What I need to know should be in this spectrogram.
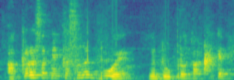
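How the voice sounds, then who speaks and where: A young Indonesian woman with a Jakarta slang accent talks fast in a mid-range voice, telling a story as a guest in casual conversation. She's animated and acts out quotes in a raised voice, recorded in an echoey room with dull sound and a faint hum.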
